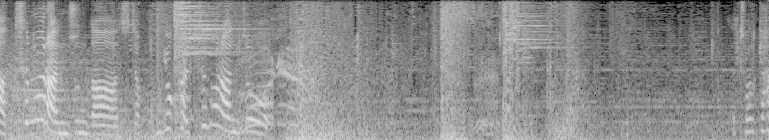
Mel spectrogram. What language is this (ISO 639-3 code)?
kor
